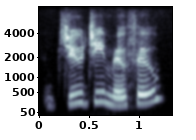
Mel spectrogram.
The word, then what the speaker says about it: Juji Mufu: Juji Mufu. I'm assuming that's how he says the Mufu part of it, but he does go by Juji.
